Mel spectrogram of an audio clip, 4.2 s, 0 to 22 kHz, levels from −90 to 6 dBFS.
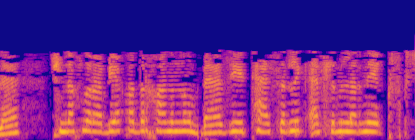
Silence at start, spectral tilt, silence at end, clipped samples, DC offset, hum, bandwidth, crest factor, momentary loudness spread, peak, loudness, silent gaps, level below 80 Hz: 0 s; -10.5 dB/octave; 0 s; under 0.1%; under 0.1%; none; 5.2 kHz; 14 dB; 3 LU; 0 dBFS; -14 LUFS; none; -52 dBFS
